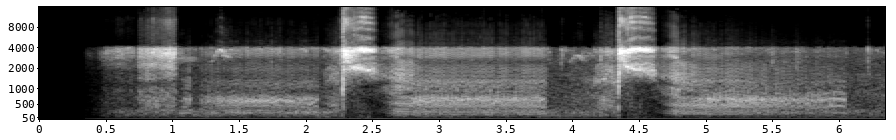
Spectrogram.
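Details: A ringtail (Bassariscus astutus), also called ring-tailed cat, gives three long, harsh, raspy screeches, each over a second long, broken by sharp clicking bursts between them.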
